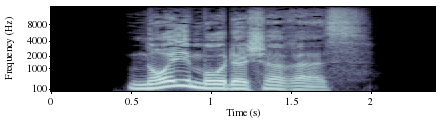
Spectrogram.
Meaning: strong/mixed nominative/accusative neuter singular comparative degree of neumodisch
- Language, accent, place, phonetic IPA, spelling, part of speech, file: German, Germany, Berlin, [ˈnɔɪ̯ˌmoːdɪʃəʁəs], neumodischeres, adjective, De-neumodischeres.ogg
